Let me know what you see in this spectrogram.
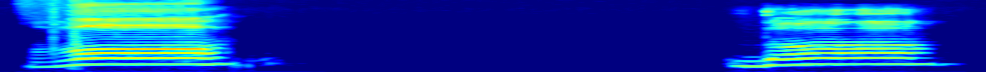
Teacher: du bagus huruf d sama makhrajnya kayak dalal cuman dia bedanya huruf d adalah huruf tebal jadi pangkal lidahnya diangkat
